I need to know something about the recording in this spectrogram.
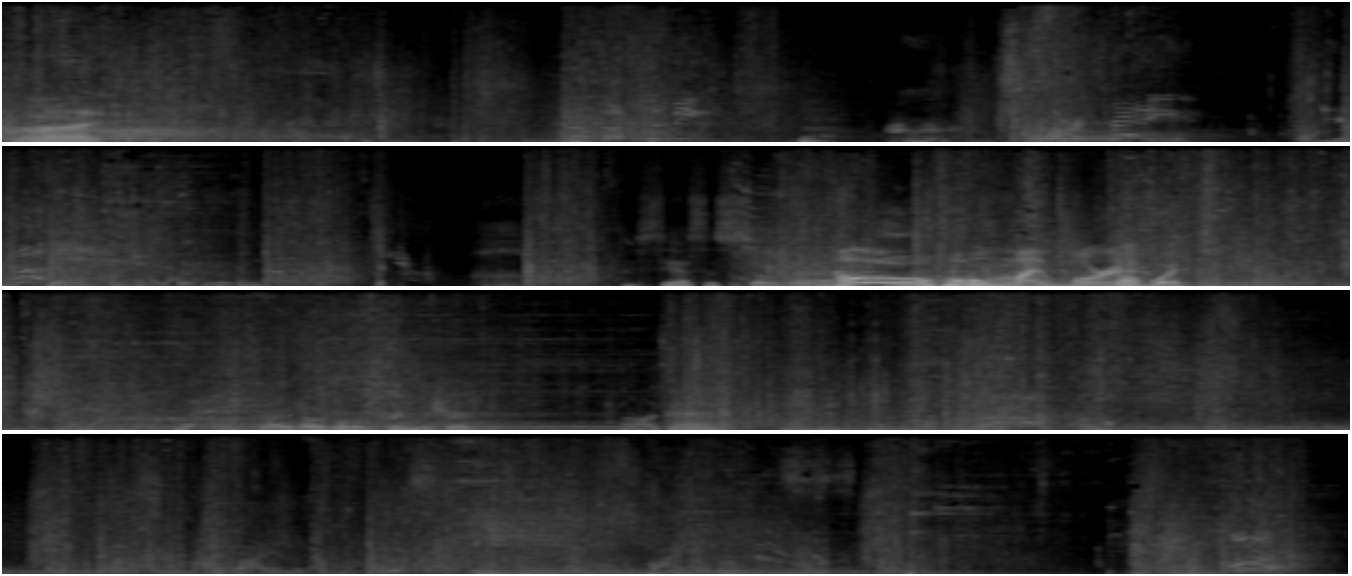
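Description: A young woman talks into a nearby microphone.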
